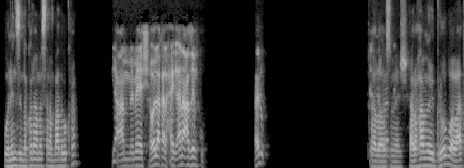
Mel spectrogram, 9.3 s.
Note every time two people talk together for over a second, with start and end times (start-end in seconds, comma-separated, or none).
none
